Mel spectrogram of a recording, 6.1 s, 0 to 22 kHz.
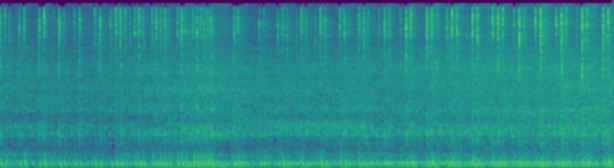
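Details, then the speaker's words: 1967 Triumph twin riding past after sitting a while: ragged, uneven low-rev popping with missed beats, fine above 3,000 rpm; low-speed misfire from blocked pilot jet. "Yeah, you heard it, too. I just didn't trust it. Just get it up above 3,000 and she's fine."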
